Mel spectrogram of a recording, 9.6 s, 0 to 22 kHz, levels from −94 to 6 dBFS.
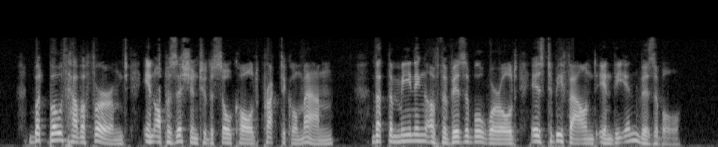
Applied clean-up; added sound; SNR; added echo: none; none; none; none.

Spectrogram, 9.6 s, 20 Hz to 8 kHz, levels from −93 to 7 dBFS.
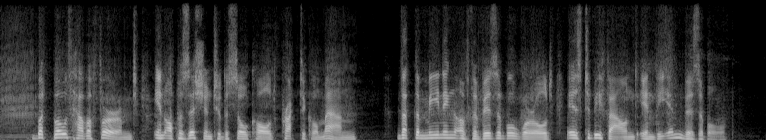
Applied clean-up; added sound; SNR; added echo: neural mask model RNNoise.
